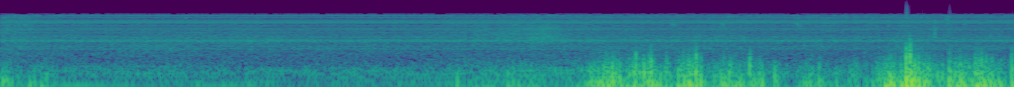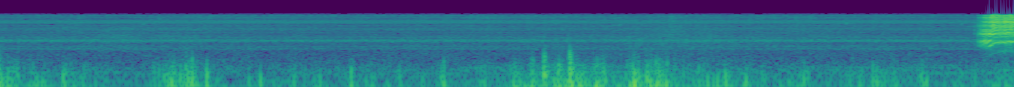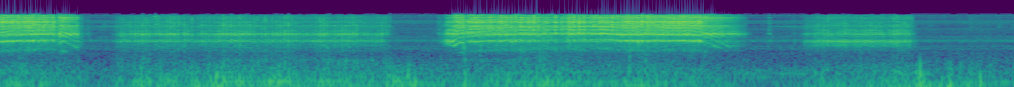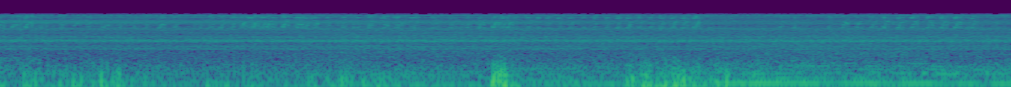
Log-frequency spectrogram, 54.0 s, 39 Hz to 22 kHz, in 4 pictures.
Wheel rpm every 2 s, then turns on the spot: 0, 0, 0, 0, 0, 0, 0, 0, 0, 0, 0, 0, 0, 70, 40, 30, 50, 160, 60, 20, 0, 0, 0, 0, 0, 0, 0.
28-32 38-40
